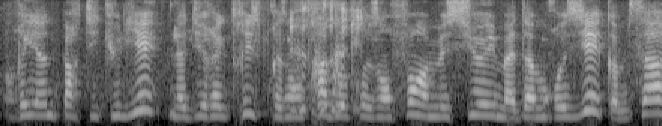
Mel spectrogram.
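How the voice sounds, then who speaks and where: A woman's voice: fairly high pitch, fairly even intonation, brisk, noisy background, lightly acted. A woman voicing an earnest, polite young orphan boy in a French cartoon dub. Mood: sincere. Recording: music behind the voice.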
